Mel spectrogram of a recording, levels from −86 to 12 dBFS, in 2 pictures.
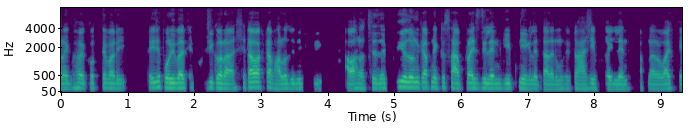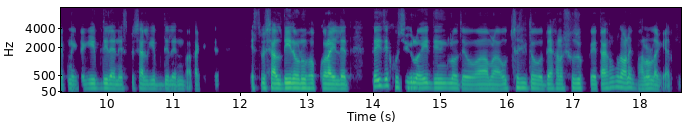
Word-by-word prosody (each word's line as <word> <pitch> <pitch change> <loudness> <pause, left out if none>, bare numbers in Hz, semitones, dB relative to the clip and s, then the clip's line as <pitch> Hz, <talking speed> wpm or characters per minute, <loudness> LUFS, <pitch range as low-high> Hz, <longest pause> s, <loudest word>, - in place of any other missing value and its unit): অনেকভাবে 120 +1 0
করতে 120 +2 -4
পারি। 120 -1 +1 0.4
তো - - -64
এই - - +2
যে, - - +1
পরিবারকে 130 0 +4
খুশি 135 +3 -6
করা 120 -2 +6 0.2
সেটাও 135 +1 +6
একটা 140 0 +1
ভালো 110 +2 +1
জিনিস। 120 +1 -3 0.2
ই - - -7 0.4
আবার 110 +2 +4
হচ্ছে 115 +3 -6
যে, - - +1 0.2
প্রিয়জনকে 140 -2 +4
আপনি 135 +1 -3
একটু 140 - -6
সারপ্রাইজ 125 +1 +3
দিলেন, 120 -2 +3
গিফট 120 0 -4
নিয়ে 125 -2 +1
গেলেন, 110 -2 -3
তাদের 110 0 0
মুখে 110 0 -9
একটু 110 +2 -4
হাসি 110 +3 -3
ফুটাইলেন। 110 -1 -1 0.2
আপনার 110 -1 -5
উয়াইফ 115 +1 0
কে - - -7
আপনি 120 - -7
একটা 110 - -8
গিফট 120 -1 -1
দিলেন, 115 -2 +2 0.2
স্পেশাল 115 0 -3
গিফট 105 -2 -6
দিলেন 105 -1 -3
বা - - -8
তাকে - - -7
একটা - - -18 0.6
স্পেশাল 125 -2 +4
দিন 130 - +9
অনুভব 120 -1 +2
করাইলেন। 110 -2 +5 0.3
তো - - -36
এই 175 - +3
যে, - - +4
খুশিগুলো 135 -1 0
এই 130 - +3
দিনগুলো 125 0 0
যে, - - 0 0.3
আমরা 110 0 -2
উচ্ছ্বসিত 125 +2 -4 0.3
দেখানোর 115 0 -1
সুযোগ 120 -1 -1
পেয়ে 110 0 0
তখন 115 +3 +2
কিন্তু 145 -3 +1
অনেক 130 - -3
ভালো 110 +2 +1
লাগে 95 -3 -4
আরকি। - - -21
120 Hz, 210 wpm, -25 LUFS, 115-125 Hz, 0.6 s, দিন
